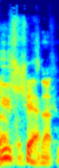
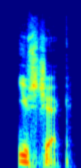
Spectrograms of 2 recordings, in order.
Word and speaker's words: Juszczyk: He's not Juszczyk. – Not eligible. Juszczyk.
